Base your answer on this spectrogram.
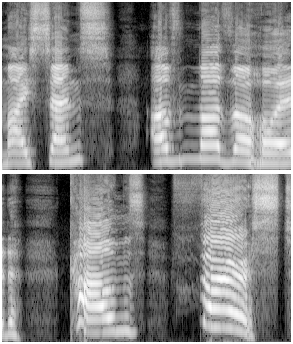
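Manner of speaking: very high, very loud, very slow earnest proclamation, acted. Quoting a line a character says in a movie, imitating an earnest declaration. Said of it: "honestly and earnestly say".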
